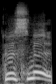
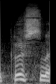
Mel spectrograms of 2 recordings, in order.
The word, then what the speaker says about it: कृष्ण: कृष्णा को, कृष्ण को, वैसे तो है ये है हरे कृष्ण कृष्ण कृष्ण हरे हरे, हरे राम राम राम हरे हरे। तो वास्तव में ये सही उच्चारण है। लेकिन कभी कभी फ्लो में हरे कृष्णा कृष्णा सुनाई भी, कोई कृष्ण भी कहे ना, सुनाई देता है कृष्णा कृष्णा।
